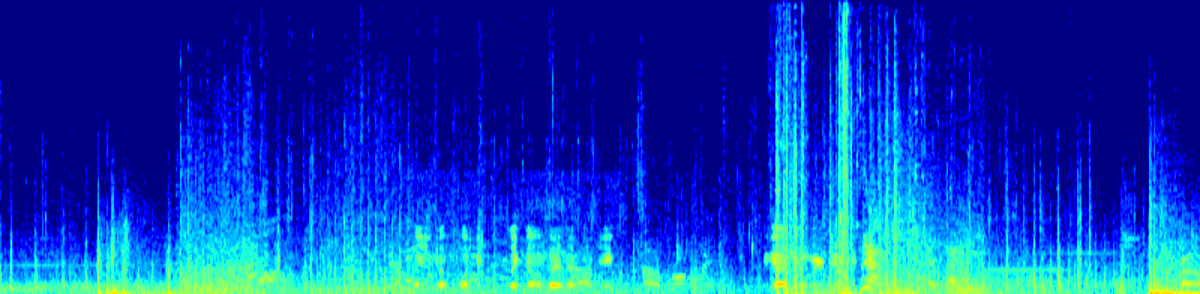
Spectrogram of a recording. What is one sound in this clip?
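Loud gunshots crack nearby in short bursts.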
